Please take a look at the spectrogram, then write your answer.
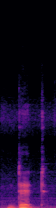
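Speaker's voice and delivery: ডেট with a short pure e; common mispronunciation. Shown as a demonstration. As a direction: say ডেট as "det", no glide. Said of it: "আমরা সাধারণত বলি".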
